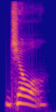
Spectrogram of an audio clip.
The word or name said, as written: joel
